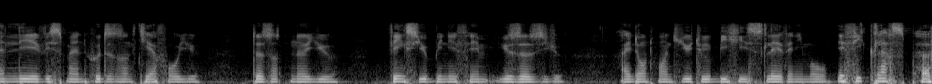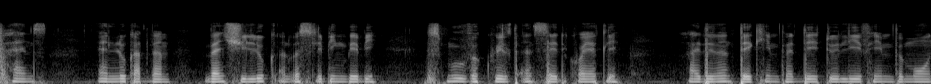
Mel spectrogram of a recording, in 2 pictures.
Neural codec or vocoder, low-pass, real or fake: none; 7.2 kHz; real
